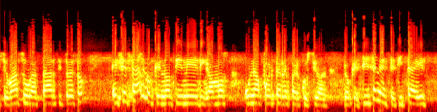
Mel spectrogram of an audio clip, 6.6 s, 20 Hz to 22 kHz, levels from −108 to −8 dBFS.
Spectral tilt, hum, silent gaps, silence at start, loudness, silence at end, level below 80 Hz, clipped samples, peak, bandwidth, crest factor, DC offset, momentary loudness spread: -2.5 dB/octave; none; none; 0 s; -16 LUFS; 0 s; -64 dBFS; under 0.1%; -4 dBFS; 11 kHz; 12 dB; under 0.1%; 5 LU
